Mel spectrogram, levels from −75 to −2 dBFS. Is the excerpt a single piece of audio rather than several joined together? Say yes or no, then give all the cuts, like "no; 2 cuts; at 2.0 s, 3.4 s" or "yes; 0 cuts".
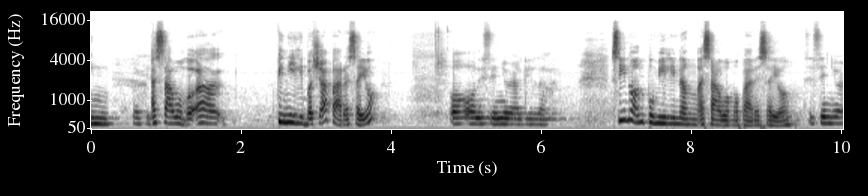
yes; 0 cuts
